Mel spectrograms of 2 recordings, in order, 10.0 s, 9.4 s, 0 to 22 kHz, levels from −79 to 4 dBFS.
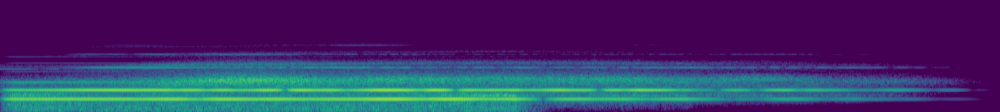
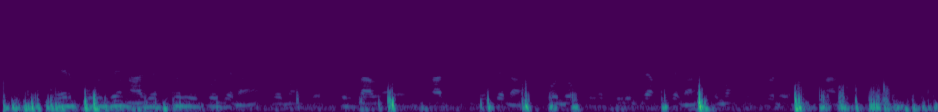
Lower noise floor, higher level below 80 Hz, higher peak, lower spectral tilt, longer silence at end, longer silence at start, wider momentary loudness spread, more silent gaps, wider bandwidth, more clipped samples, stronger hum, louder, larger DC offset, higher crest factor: second, -54 dBFS vs -70 dBFS; about the same, -44 dBFS vs -48 dBFS; first, -2 dBFS vs -14 dBFS; second, -11 dB/octave vs -13.5 dB/octave; first, 0.9 s vs 0 s; about the same, 0 s vs 0.05 s; second, 16 LU vs 23 LU; neither; first, 3.7 kHz vs 1.9 kHz; neither; neither; first, -14 LUFS vs -41 LUFS; neither; second, 14 dB vs 26 dB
